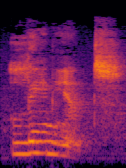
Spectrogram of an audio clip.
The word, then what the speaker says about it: lenient: Lenient. 3 syllables, and we stress the first one.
